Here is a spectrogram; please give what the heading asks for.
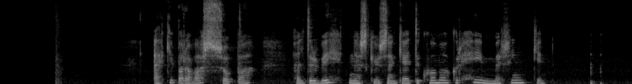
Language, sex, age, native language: Icelandic, female, 40-49, Icelandic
